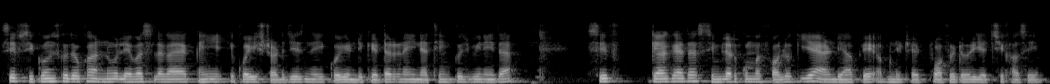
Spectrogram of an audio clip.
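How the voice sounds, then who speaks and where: A man's voice: mid-range voice, level tone, warm tone, highs cut off. A man giving an informal, casual screen-share tutorial on trading, repeating himself and often correcting his words mid-sentence. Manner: says he is speaking slowly on purpose today.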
